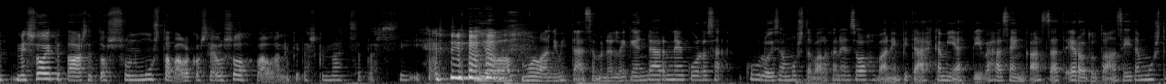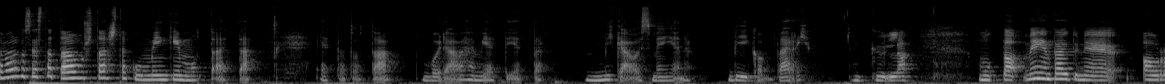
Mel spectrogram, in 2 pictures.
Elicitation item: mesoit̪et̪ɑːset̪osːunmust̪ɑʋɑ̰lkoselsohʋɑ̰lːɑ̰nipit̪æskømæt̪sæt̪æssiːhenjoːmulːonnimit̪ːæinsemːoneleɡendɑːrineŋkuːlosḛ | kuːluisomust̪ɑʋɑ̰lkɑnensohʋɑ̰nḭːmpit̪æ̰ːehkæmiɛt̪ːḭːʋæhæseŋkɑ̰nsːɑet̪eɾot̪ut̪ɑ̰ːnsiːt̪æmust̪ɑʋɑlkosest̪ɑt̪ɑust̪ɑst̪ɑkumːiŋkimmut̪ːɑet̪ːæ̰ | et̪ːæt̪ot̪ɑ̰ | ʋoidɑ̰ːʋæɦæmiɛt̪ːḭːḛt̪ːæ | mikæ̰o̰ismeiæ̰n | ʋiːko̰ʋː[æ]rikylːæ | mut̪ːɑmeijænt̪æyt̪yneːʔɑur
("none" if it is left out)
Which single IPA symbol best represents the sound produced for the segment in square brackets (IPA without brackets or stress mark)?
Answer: æ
